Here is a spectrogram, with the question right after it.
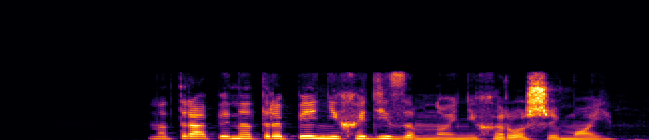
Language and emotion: Russian, neutral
